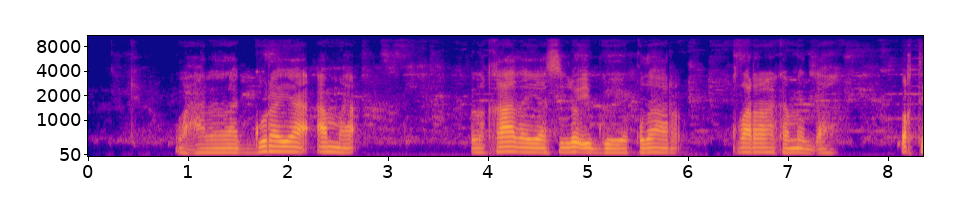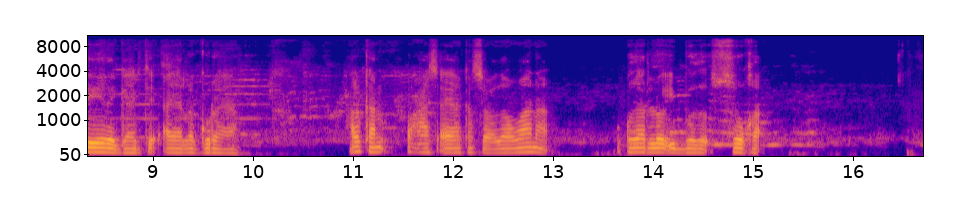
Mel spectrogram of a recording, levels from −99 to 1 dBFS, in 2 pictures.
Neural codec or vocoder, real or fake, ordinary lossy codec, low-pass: none; real; Opus, 32 kbps; 9.9 kHz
